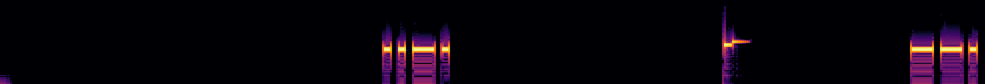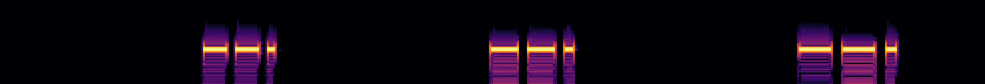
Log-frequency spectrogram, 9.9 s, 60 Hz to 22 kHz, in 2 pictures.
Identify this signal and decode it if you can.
Morse code, heard as a keyed tone, about 30 wpm, spaced as for 7 wpm, 700 Hz. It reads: F GGGG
